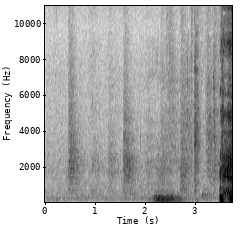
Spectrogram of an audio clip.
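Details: Psyche and Harvey, two dogs, trade odd noises during play: a soft harmonic groan-like grumble lasting half a second, then a sudden loud, harsh bark-like burst at the end, over faint background sounds.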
